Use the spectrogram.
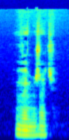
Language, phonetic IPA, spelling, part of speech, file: Polish, [ˈvɨ̃mʒɛt͡ɕ], wymrzeć, verb, LL-Q809 (pol)-wymrzeć.wav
